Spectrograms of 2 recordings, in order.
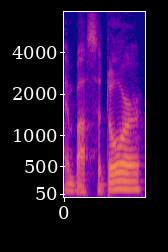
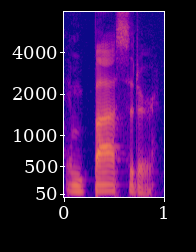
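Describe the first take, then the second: First: The stress is on the last syllable. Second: The stress is on the second syllable. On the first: The speaker calls it wrong. "so it's not ambassador. The stress is not in door" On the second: The speaker calls it right. "The stress is in ba"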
